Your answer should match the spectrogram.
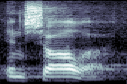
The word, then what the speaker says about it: inshallah: The word is spelled grammatically E-N-S-H-A-L-A, inshallah.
